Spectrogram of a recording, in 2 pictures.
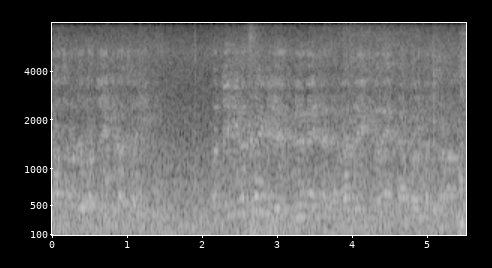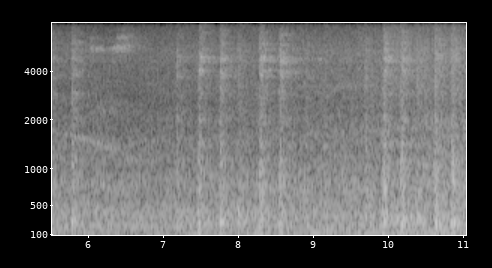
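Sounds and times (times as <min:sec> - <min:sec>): train rumble: 0:00.0 - 0:11.0
train wheels clicking over rail joints: 0:07.1 - 0:11.0.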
